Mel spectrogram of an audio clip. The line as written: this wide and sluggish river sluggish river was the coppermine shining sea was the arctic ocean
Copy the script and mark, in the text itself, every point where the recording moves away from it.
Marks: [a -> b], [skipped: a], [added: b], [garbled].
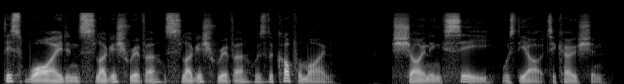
this wide and sluggish river sluggish river was the coppermine shining sea was the arctic ocean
